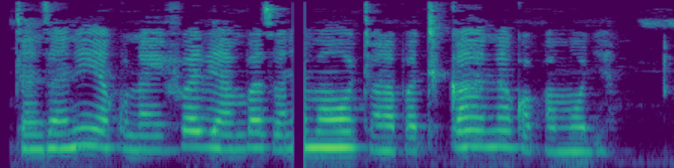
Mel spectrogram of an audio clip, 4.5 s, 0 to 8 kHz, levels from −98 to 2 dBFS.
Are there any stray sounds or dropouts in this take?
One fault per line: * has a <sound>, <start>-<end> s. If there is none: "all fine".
* has a dropout, 1.9-2.0 s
